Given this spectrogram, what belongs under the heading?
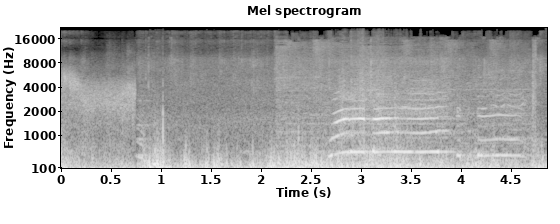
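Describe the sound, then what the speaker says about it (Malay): Strong wind roars and buffets against the microphone during rain in Penang, steady and loud, while a high whistling tone rises over it partway through. "angin kuat"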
